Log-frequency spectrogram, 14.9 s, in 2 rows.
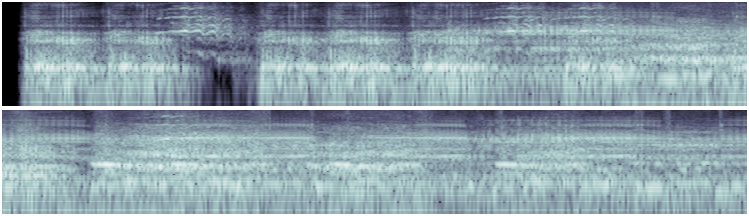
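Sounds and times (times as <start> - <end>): horse whinnying: 1.5 - 2.6, 4.5 - 13.9
herd rumbling with thuds: 2.6 - 14.9.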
